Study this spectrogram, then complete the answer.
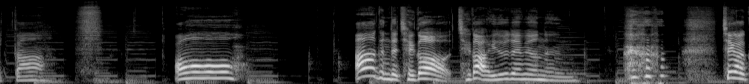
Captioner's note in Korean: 콧방귀; 웃음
